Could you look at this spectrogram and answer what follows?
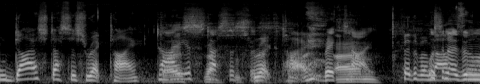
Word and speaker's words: Diastasis Recti: Did I pronounce it right? Yeah, it's Diastasis Recti. Diastasis Recti.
